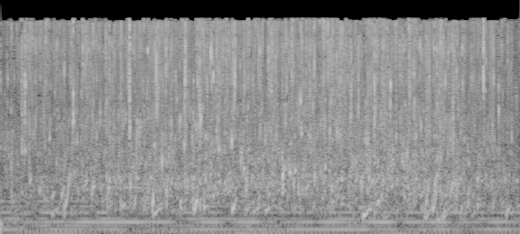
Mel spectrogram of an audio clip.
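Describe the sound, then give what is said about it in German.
A small stream of water trickles and burbles steadily over pebbles and around rocks, with a continuous bright splashing texture and no voices, holding an even level throughout. “Beobachtest die zahllosen, sich immer wieder neu miteinander verbindenden Tropfen, die kleinen Ströme, die nie ruhen und doch nie ermüden.”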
